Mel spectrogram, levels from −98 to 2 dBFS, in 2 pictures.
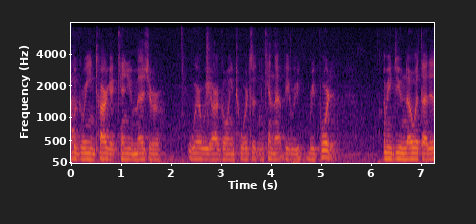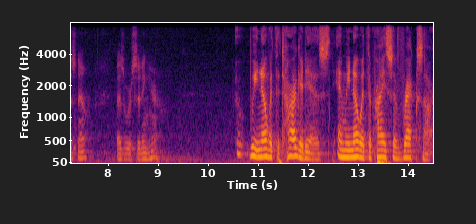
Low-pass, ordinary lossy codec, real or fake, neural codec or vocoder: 7.2 kHz; Opus, 64 kbps; real; none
